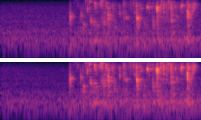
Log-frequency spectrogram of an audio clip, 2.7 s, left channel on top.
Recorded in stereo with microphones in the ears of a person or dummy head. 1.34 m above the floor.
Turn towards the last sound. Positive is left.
turn(degrees=-10)  # may be behind; listen again after turning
